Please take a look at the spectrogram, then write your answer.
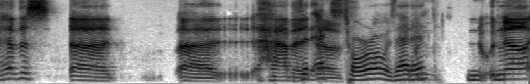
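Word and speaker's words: Xotoro: this uh uh habit x toro is that it no it's just well it's it's so it's next oh it's x-o-t-o-r-o but it's i i pronounce it zotoro yeah because there's a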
